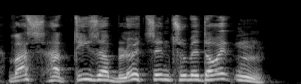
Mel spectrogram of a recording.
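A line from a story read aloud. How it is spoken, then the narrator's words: Shouted. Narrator (German): schrie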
